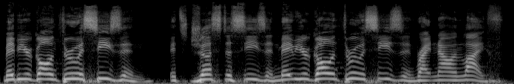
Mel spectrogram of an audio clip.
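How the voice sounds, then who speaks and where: A man's voice: sits high, animated, normal speed. A man preaching a sermon in a church, telling a story with jokes and often asking the congregation questions. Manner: jokey, asks the room questions often.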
